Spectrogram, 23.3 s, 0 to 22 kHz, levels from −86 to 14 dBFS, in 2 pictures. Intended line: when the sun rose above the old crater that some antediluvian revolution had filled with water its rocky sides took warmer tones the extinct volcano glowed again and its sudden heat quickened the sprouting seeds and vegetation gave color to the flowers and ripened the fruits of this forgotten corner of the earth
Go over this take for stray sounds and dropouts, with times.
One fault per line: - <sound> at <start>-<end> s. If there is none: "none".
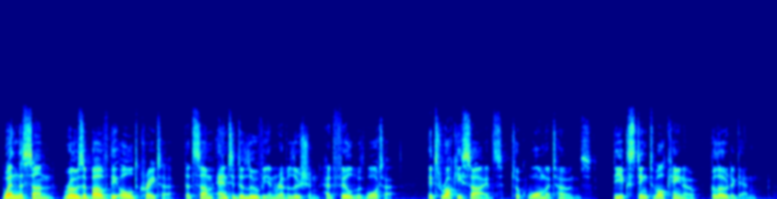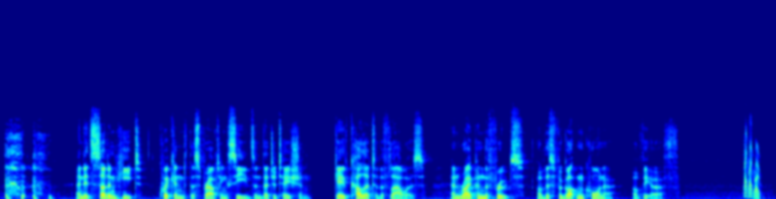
- cough at 11.7-12.5 s
- chirp at 22.8-23.1 s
